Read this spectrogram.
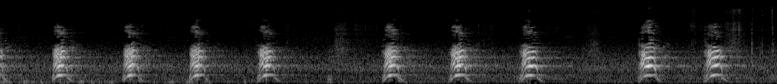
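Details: Dogs playing: one dog barks steadily, ten sharp, mid-pitched barks spaced well under a second apart with a brief pause near the sixth second, in a quiet setting.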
